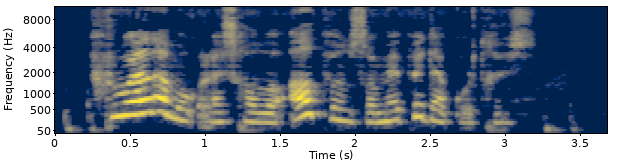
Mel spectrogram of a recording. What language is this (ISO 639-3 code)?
kat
